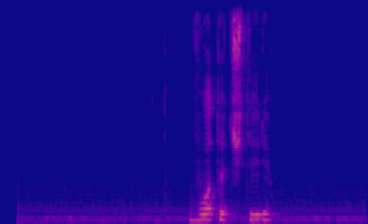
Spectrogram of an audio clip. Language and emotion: Russian, neutral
